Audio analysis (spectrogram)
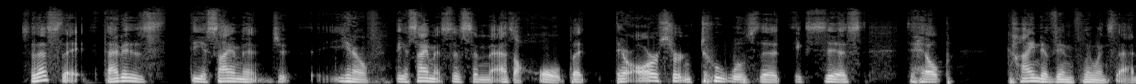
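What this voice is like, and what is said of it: Hoarse, strained voice. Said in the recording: “man, I'm losing my voice.”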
